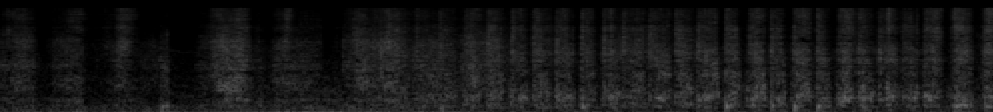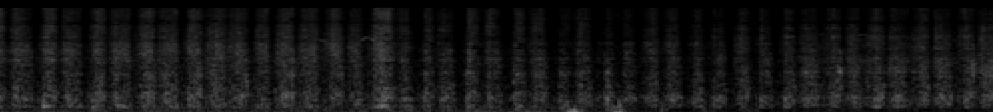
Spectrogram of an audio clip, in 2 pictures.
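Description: A soapy teal toothbrush scrubs the lugs of the black rubber outsole of an Adidas Ultraboost, with foam showing through the holes, while the shoe is held on a towel. Rapid, continuous bristly scratching strokes fill the clip with a bright, hissy texture and a low rumble at the start.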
